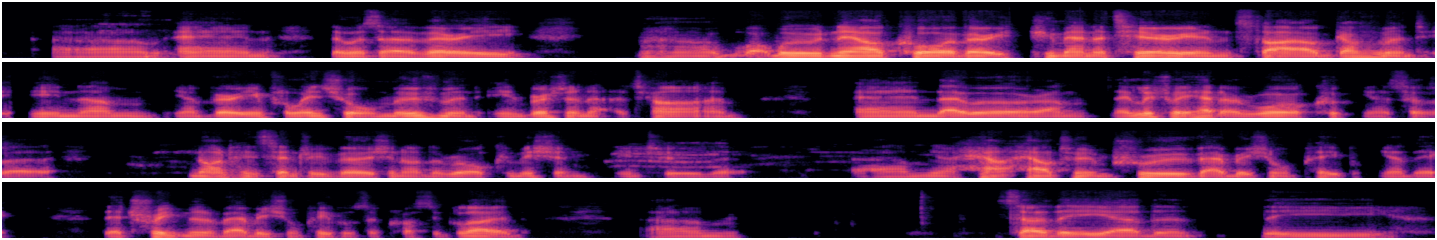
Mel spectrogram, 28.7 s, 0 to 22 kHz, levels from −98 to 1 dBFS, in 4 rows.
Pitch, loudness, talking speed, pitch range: 80 Hz, -28 LUFS, 165 wpm, 75-85 Hz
